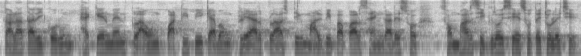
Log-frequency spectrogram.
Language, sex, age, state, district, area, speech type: Bengali, male, 30-45, West Bengal, Jhargram, rural, read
